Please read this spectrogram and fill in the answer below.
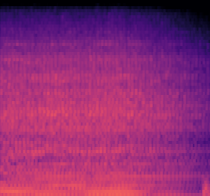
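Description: Pneumatic rock drill running steadily as it drills into the rock face of an underground mine, easing off a little near the end.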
